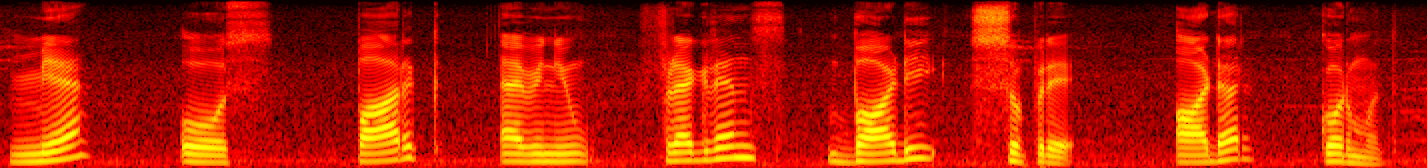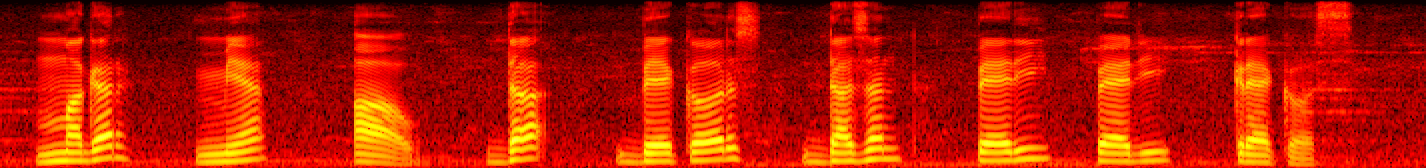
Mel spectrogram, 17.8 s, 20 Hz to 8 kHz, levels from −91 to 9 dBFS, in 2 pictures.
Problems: none marked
